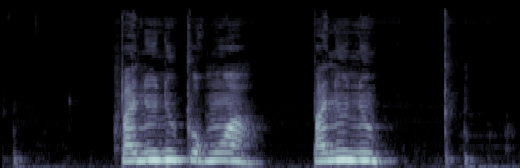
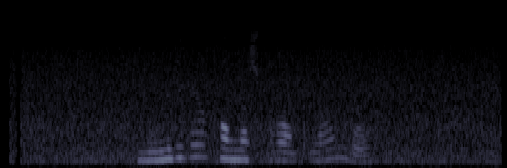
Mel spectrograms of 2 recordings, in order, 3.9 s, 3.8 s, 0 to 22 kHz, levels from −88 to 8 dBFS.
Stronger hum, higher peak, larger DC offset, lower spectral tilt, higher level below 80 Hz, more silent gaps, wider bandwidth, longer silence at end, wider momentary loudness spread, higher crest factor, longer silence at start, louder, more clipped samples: neither; first, -8 dBFS vs -34 dBFS; neither; first, -9 dB/octave vs -5 dB/octave; first, -58 dBFS vs under -90 dBFS; neither; second, 7 kHz vs 11.5 kHz; first, 1.05 s vs 0.05 s; about the same, 13 LU vs 14 LU; second, 14 dB vs 22 dB; first, 0.9 s vs 0.05 s; first, -20 LUFS vs -56 LUFS; neither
